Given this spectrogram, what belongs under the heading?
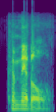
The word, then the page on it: committal: American English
